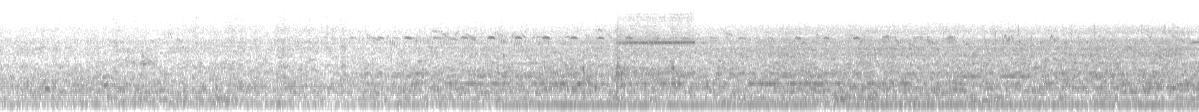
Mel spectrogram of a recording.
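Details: Steady broadband background noise with a low hum and a brief high electronic-sounding tone, with no clear animal calls.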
